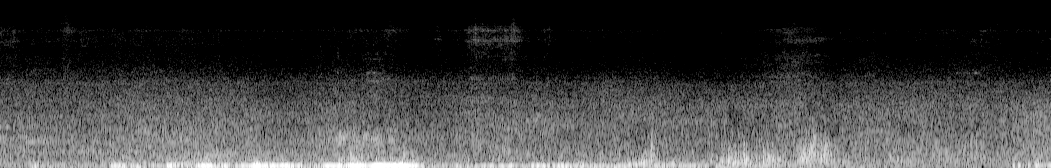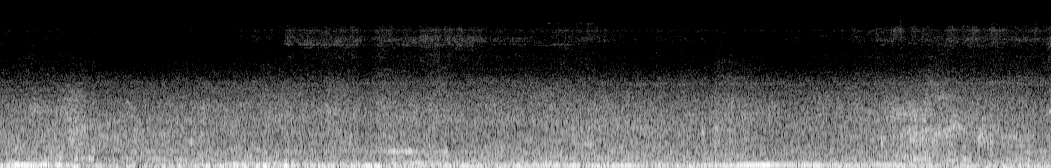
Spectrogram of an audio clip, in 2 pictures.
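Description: Road traffic, cars and buses passing close by on a busy city street, with wind buffeting the microphone in heavy low rumbles, strongest a couple of seconds in and again over the second half.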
